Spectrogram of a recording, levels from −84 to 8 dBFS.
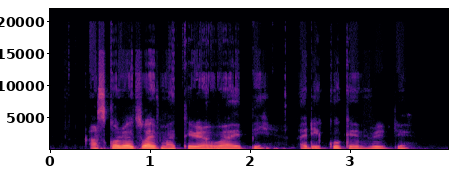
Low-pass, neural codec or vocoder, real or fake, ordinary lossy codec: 19.8 kHz; none; real; Opus, 16 kbps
